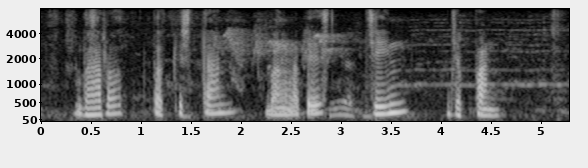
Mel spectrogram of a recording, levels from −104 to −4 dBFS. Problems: background sounds at intervals, background conversations at intervals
